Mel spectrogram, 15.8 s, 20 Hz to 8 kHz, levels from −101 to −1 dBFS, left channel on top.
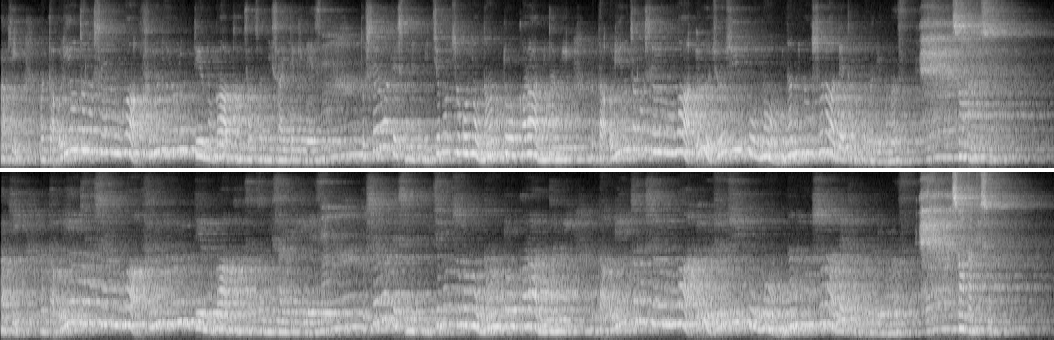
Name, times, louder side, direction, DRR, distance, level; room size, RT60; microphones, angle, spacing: voice 1, 0.0-13.5, left 1 dB, 80° left, 0 dB, 0.7 m, -19 dB
voice 2, 4.8-5.5 13.8-14.9, right 2 dB, 35° right, 1 dB, 0.5 m, -22 dB
5.0 x 4.4 x 4.8 m, 2.9 s
head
